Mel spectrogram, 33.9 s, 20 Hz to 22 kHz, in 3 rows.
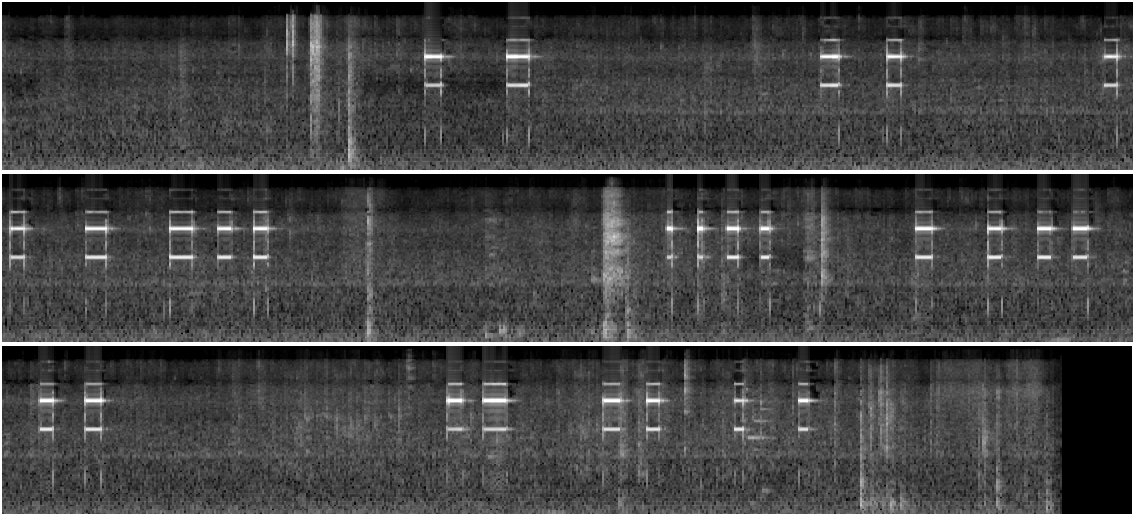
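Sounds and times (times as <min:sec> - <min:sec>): multimeter beeping: 0:04.2 - 0:05.4, 0:08.2 - 0:09.1, 0:11.0 - 0:11.6, 0:12.2 - 0:14.0, 0:18.0 - 0:19.1, 0:20.4 - 0:22.3, 0:23.0 - 0:23.7, 0:27.1 - 0:27.8, 0:28.6 - 0:29.3, 0:29.9 - 0:30.8.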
